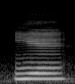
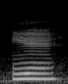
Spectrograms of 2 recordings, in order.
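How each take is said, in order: No difference in how they are said.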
